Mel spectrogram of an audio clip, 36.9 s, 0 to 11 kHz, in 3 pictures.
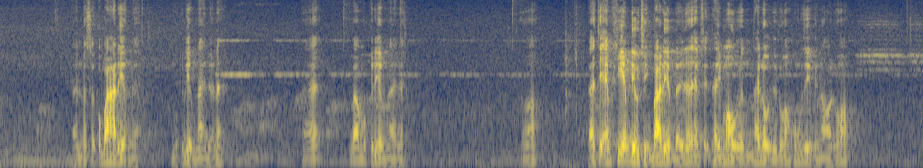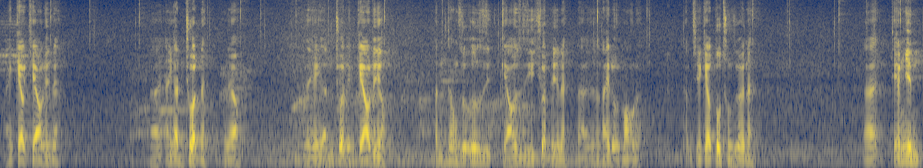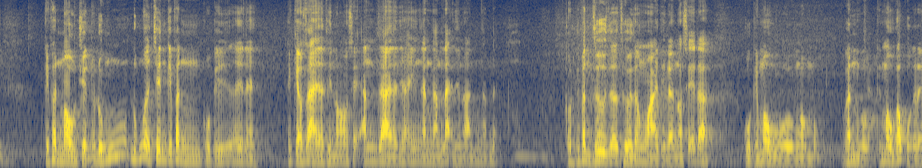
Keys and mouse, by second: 3.0-4.4 drag, 5.3 ctrl+z, 9.7 click, 11.1 click, 12.7 click, 13.4 click, 14.3 click, 15.8 click, 17.1 click, 18.6-20.0 drag, 20.4 click, 21.5 click, 25.5-35.7 drag, 36.5 click.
